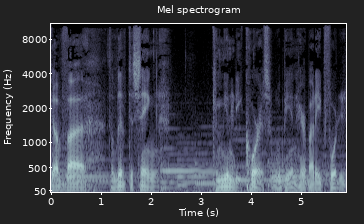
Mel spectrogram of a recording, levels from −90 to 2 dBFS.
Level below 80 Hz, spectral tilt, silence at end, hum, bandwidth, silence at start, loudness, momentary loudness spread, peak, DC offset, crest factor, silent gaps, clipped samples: -40 dBFS; -6 dB/octave; 0 s; none; 11 kHz; 0 s; -26 LUFS; 11 LU; -6 dBFS; under 0.1%; 18 dB; none; under 0.1%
